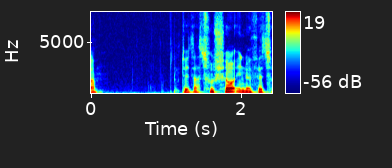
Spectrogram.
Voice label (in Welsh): "trwsio", Welsh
